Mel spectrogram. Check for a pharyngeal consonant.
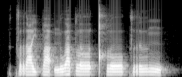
absent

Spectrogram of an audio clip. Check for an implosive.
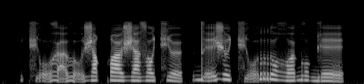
absent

